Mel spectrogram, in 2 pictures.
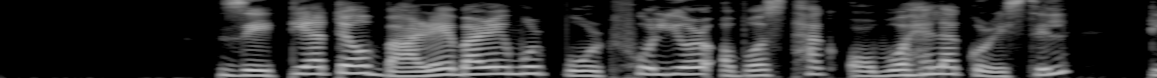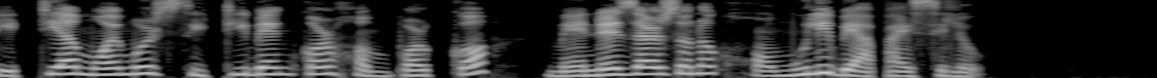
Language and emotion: Assamese, disgusted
